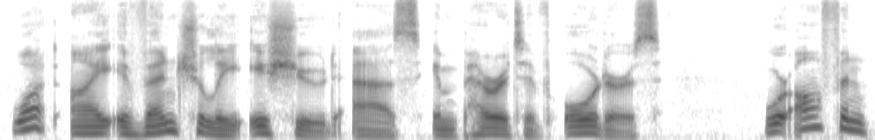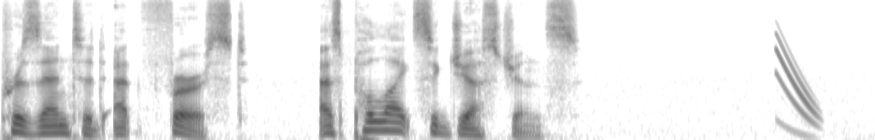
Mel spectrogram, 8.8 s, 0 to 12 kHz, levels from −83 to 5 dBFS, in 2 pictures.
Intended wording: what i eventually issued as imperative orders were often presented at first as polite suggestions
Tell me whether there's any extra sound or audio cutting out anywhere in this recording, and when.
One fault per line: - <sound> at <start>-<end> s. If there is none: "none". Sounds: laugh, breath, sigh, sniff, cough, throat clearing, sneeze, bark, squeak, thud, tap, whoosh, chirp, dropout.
- chirp at 8.3-8.5 s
